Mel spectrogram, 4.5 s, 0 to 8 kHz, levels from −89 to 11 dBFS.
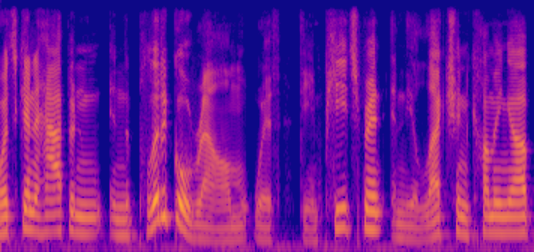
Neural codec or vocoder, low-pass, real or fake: none; 7.2 kHz; real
